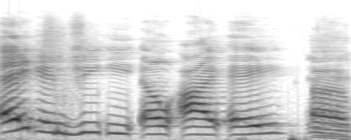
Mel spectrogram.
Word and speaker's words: Angelia: Spell that Spell for it for them. me. That's how they'll get that. It's Angelia.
